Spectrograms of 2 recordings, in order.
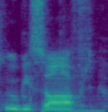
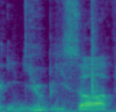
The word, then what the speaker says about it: Ubisoft: think next up was be soft or Ubisoft if you want to say it that way I'm pretty sure be soft is a correct like French pronunciation but everyone says Ubisoft I don't know French people say I've always said be soft I don't care don't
